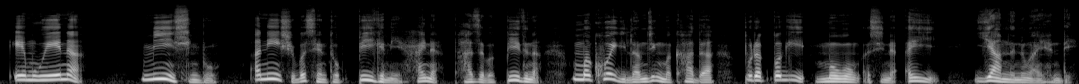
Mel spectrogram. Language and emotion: Manipuri, disgusted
